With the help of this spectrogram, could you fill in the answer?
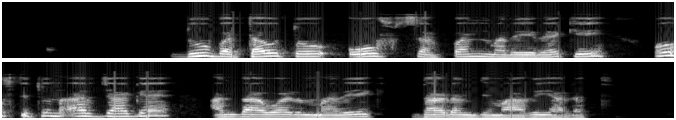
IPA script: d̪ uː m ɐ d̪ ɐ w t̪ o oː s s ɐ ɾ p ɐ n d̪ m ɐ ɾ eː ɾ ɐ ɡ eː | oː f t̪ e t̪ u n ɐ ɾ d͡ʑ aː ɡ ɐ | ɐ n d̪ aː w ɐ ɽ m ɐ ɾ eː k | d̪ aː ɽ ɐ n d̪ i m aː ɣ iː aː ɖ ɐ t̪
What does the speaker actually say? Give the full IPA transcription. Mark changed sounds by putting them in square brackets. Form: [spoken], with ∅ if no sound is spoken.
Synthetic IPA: d̪ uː [b] ɐ [t̪] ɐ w t̪ o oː [f] s ɐ ɾ p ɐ n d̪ m ɐ ɾ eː ɾ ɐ [k] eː | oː f t̪ [i] t̪ u n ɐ ɾ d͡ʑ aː ɡ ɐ | ɐ n d̪ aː w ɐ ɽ m ɐ ɾ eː k | d̪ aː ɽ ɐ n d̪ i m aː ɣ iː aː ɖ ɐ t̪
